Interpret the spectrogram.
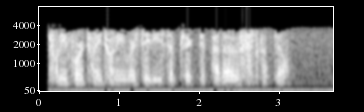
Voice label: Highway Patrol, Phoenix Metro East Area, scanner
